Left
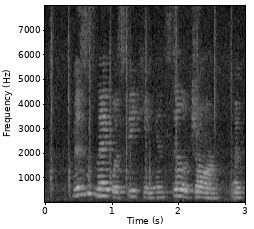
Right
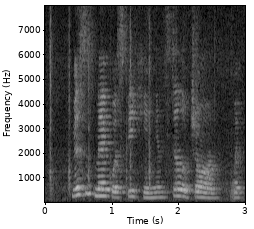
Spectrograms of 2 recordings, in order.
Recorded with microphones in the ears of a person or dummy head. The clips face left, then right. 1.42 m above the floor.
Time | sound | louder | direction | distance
0.4 | a woman speaking | right 3 dB | 50° right (ahead or behind) | 3 m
